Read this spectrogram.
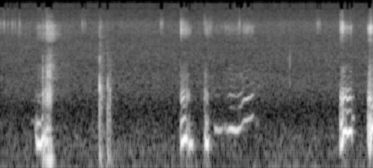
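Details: Rescue stray cat in deep sleep snoring, making pig-like snorting noises.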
